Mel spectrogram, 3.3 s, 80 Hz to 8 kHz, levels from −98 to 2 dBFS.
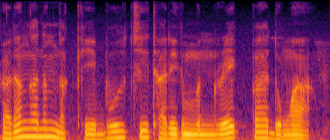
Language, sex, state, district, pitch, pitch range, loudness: Garo, male, Meghalaya, West Garo Hills, 120 Hz, 105-135 Hz, -16 LUFS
